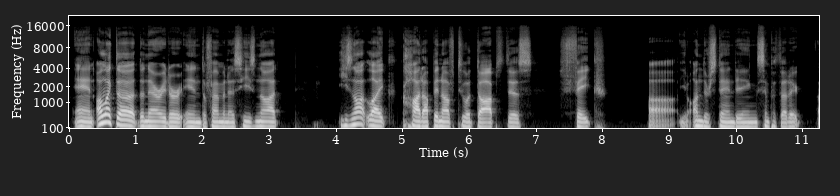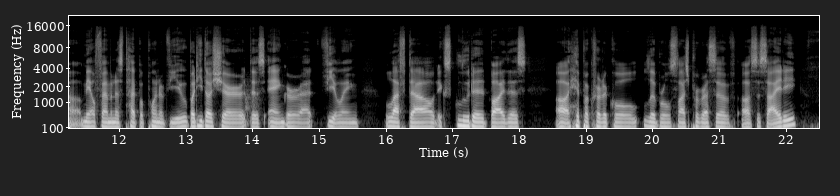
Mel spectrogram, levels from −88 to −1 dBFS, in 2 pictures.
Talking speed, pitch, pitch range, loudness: 140 wpm, 120 Hz, 115-130 Hz, -22 LUFS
